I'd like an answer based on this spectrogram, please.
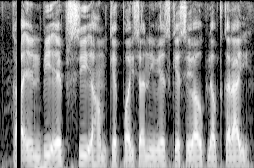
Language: Bhojpuri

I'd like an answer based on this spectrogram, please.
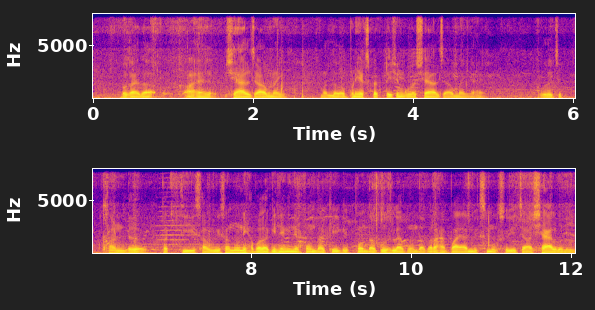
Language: Dogri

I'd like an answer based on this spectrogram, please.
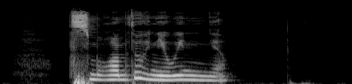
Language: Kabyle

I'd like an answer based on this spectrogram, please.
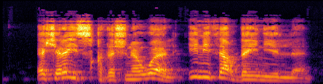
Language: Kabyle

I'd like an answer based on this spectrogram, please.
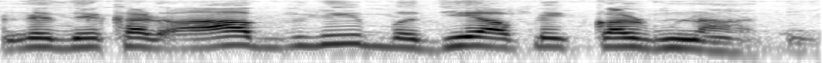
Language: Gujarati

